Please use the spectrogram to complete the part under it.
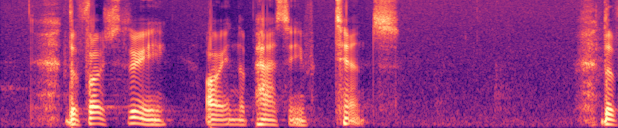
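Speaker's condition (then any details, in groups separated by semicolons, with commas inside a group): ALS; seeing doctors for multiple organic issues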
